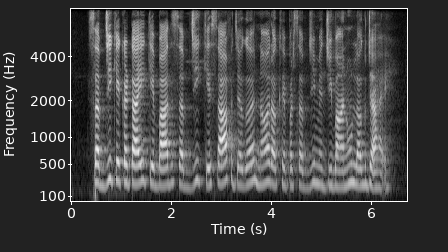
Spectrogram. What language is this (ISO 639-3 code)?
mag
